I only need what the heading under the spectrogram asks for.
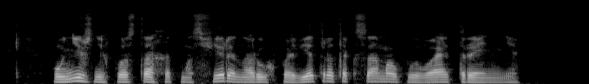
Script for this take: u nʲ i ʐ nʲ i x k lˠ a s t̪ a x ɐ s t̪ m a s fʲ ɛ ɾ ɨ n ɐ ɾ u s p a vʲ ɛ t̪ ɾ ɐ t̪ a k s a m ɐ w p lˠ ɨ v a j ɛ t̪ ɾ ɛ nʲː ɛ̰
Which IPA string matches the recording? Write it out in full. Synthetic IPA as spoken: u nʲ i ʐ nʲ i x p lˠ a s t̪ a x ɐ t̪ m a s fʲ ɛ ɾ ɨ n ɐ ɾ u x p a vʲ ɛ t̪ ɾ ɐ t̪ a k s a m ɐ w p lˠ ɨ v a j ɛ t̪ ɾ ɛ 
